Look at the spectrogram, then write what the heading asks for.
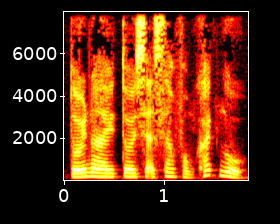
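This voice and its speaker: A woman's voice: lowish voice, fairly quick, mellow, no room sound, close to an everyday voice. A woman reading a patient young man. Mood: calm. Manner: patient, placating. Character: young man, polite and considerate employer.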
